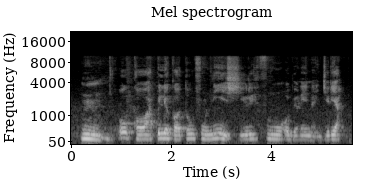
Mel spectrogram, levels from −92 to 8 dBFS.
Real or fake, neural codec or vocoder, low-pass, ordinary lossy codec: real; none; 9.9 kHz; none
